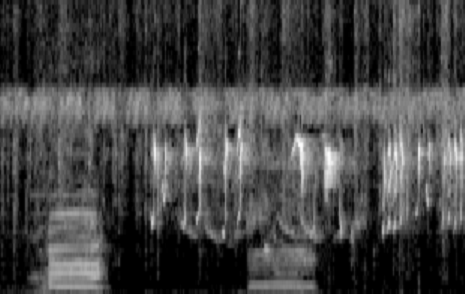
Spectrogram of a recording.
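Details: Docile cattle heading to the shed together with the herd, two long lowing moos about two seconds apart, each falling slightly at the end, while small birds chirp repeatedly in the background.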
